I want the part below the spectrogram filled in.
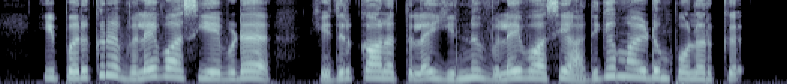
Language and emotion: Tamil, sad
